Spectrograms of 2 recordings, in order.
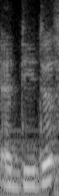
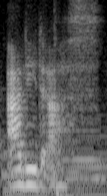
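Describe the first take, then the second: First: It is said the American way. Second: It is said the British way.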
